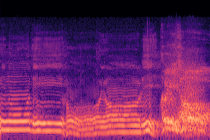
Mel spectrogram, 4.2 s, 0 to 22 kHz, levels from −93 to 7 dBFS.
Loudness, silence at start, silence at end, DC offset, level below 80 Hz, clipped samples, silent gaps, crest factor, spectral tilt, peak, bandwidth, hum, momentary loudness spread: -15 LUFS; 0 s; 0 s; under 0.1%; -52 dBFS; under 0.1%; none; 12 dB; -7 dB/octave; -2 dBFS; 11.5 kHz; none; 8 LU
